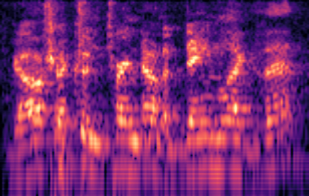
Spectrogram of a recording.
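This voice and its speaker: A man's voice: on the high side, fairly even intonation, moderate pace, natural voice. A man playing a gallant film noir detective with old-fashioned patter in an improvised stage comedy scene. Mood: hammy, gallant. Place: indoor live improv show, far mic. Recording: distant echoey room, loud noise.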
